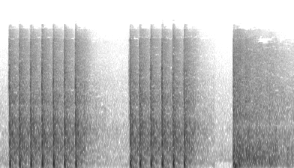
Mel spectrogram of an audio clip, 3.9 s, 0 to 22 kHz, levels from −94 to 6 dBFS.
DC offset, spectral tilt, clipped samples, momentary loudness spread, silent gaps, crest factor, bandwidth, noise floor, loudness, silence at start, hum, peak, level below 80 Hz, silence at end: under 0.1%; -4.5 dB/octave; under 0.1%; 10 LU; none; 20 dB; 12 kHz; -50 dBFS; -23 LUFS; 0.1 s; none; -4 dBFS; -34 dBFS; 0 s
